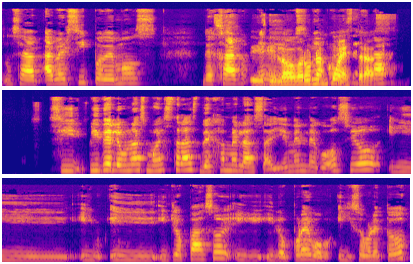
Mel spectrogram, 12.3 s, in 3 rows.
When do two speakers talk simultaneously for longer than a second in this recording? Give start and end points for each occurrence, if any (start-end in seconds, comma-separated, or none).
2.1-3.8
